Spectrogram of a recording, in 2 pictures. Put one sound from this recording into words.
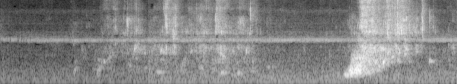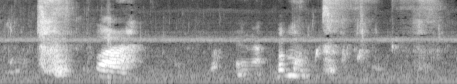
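Water splashes as a man swims.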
